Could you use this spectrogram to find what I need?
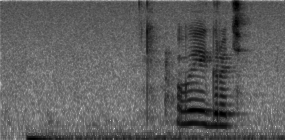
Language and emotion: Russian, neutral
